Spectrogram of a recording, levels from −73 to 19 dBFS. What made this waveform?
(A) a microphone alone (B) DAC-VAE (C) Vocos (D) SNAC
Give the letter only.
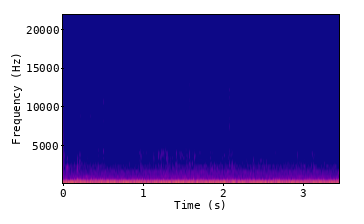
A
